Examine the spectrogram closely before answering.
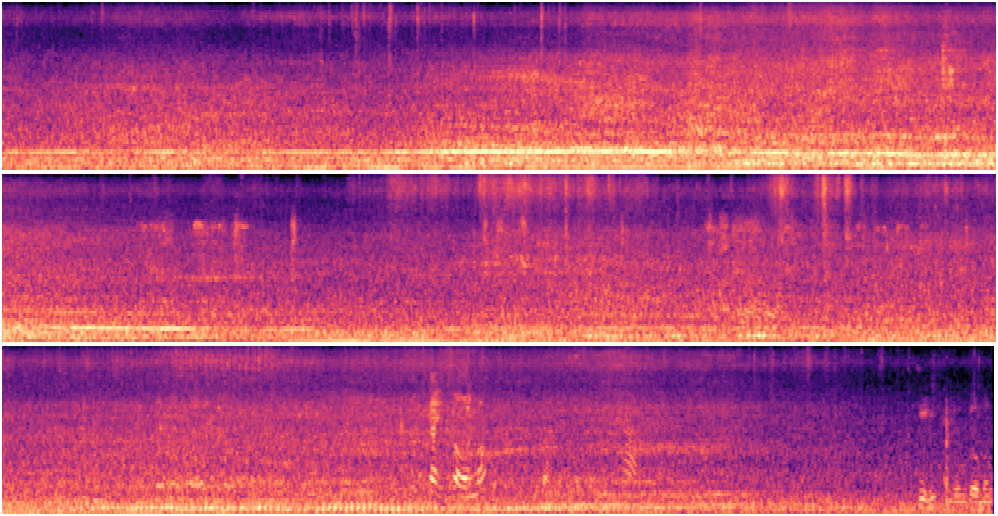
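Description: Street traffic rumbles outdoors.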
